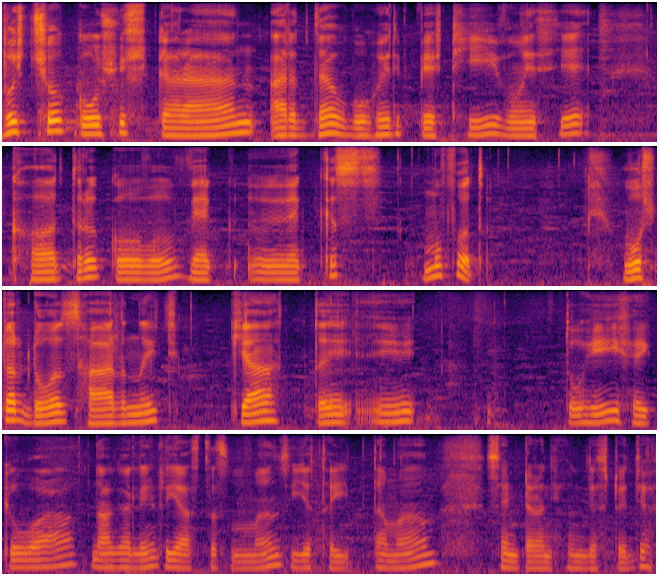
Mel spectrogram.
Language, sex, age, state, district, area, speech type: Kashmiri, male, 18-30, Jammu and Kashmir, Pulwama, urban, read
